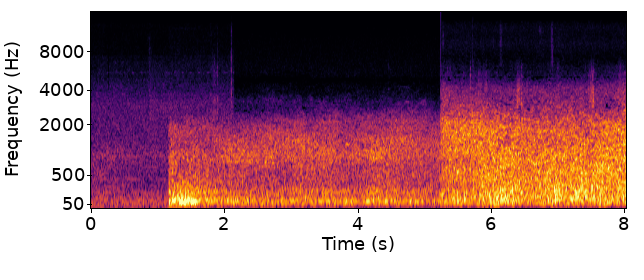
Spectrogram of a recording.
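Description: Wind buffeting a phone microphone outdoors, a rumbling hiss with no clear tone. It starts abruptly about a second in and gets louder about five seconds in.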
